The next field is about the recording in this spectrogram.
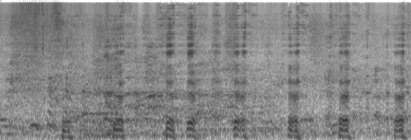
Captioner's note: laughter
